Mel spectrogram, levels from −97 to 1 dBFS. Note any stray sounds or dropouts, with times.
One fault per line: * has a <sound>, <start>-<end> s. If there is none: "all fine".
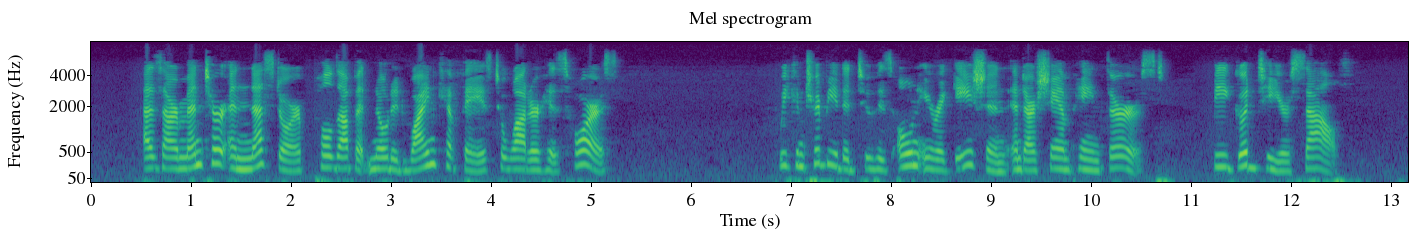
all fine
